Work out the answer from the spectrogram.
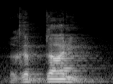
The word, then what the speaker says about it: غداری: رہا ہے۔ معاونت۔ اجرا، غداری، دال پر پیش ہے، دال پر شد ہے، وف چاہتا ہوں، غداری۔ مقدمہ، اس لفظ کو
